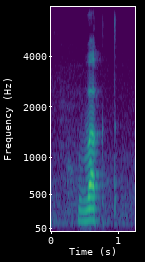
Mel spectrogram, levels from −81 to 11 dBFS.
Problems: constant background noise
